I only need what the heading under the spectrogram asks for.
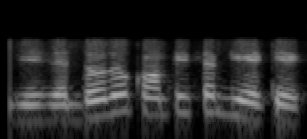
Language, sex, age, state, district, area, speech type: Hindi, male, 45-60, Uttar Pradesh, Sonbhadra, rural, conversation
